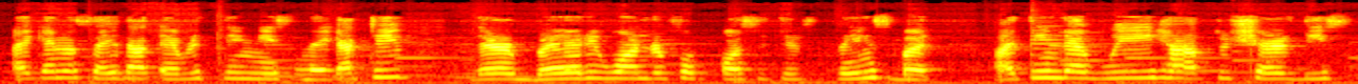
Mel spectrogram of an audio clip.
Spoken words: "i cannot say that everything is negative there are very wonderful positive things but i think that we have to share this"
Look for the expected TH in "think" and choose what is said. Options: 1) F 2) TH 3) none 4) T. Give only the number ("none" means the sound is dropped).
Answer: 4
